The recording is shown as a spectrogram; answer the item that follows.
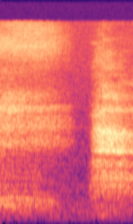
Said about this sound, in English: first, let's take a deep breath.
